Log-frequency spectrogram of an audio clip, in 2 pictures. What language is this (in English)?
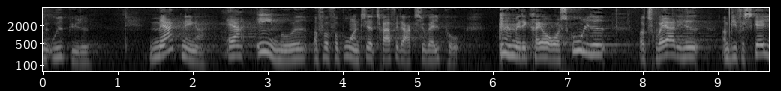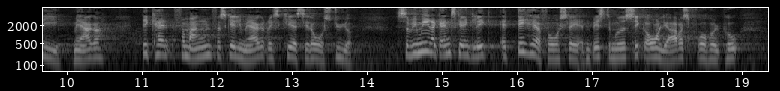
Danish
